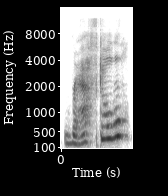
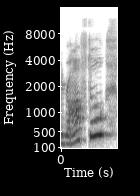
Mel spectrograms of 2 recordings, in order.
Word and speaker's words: Raftl: I am here with the amazing Tracy Raftl, is how she told me to pronounce her name. And because in my Australian accent, I say Raftl, and she's like, that doesn't sound right.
